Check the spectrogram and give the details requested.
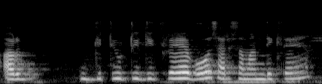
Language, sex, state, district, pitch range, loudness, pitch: Hindi, female, Bihar, West Champaran, 245-270 Hz, -18 LUFS, 260 Hz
